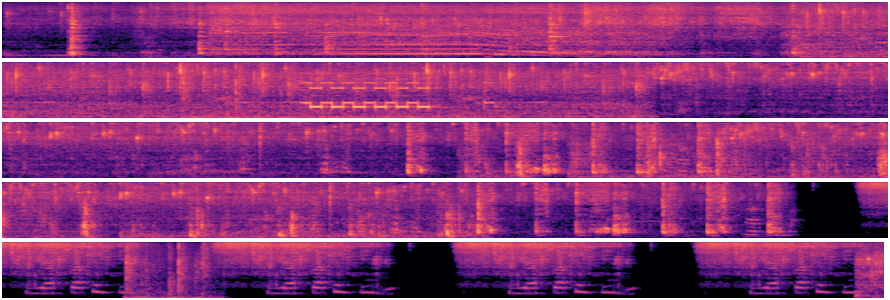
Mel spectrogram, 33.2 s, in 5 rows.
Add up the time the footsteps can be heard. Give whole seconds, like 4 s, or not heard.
7 s.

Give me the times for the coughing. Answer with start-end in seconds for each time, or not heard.
not heard.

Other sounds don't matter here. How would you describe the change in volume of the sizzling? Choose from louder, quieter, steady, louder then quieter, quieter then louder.
steady.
